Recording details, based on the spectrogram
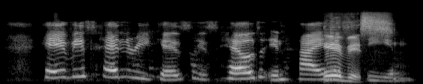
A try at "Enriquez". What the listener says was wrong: No, you're pronouncing an H. There's no H. Enriquez. You're saying Henriquez. Enriquez, right? There's no, that's why it says to correct the H. Addition, in other words, you're not supposed to pronounce the H.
